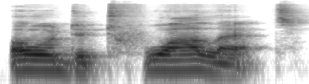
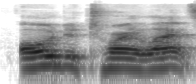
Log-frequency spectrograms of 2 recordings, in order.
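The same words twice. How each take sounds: First: Eau de toilette slowly, toilette as "twa-let"; slow corrected eau de toilette, toilette like twa-let; corrected French toilette. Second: Eau de toilette with toilette said "TOY-let"; Texas-style toilette. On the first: Shown as a demonstration. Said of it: "I should be saying farts, eau de toilette". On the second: Real, not acted. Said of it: "Someone told me I've been saying toilette wrong".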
